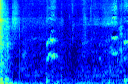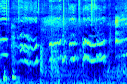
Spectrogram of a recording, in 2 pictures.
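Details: Young Pomeranian puppies beside their mother Yee Yee, indoors. Quiet rustling opens the recording, then thin, bending squeals and whimpers rise and fall in short bursts over the last three seconds.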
